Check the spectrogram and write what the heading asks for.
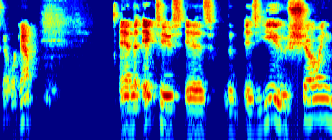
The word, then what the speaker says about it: ictus: very relaxed now the next thing is called ik tus and if this wasn't so load low-budget or whatever I would I would spell it to for you on the screen but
